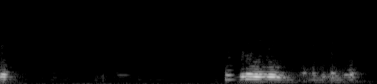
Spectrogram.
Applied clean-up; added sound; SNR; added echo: neural mask model DeepFilterNet 3.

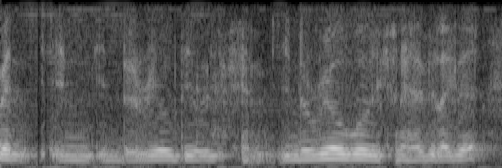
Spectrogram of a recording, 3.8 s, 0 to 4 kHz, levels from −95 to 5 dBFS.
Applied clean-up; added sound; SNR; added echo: none; none; none; none.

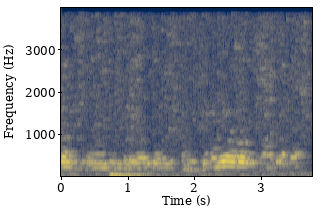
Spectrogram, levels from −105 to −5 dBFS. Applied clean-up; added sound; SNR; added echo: classical method WPE with log-MMSE.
